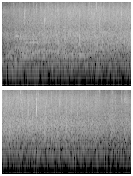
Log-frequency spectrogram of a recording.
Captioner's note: audience applauding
